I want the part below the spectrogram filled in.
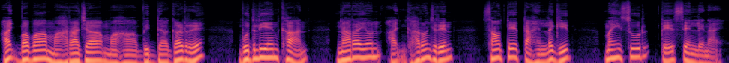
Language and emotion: Santali, neutral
